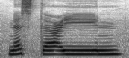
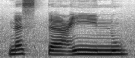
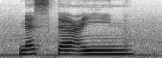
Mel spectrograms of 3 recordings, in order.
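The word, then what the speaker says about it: نستعين: Jadi jangan baca nasta'inu. Kalau kita niatnya raum, berarti bacalah dengan harokat yang lemah. Nasta'in, nasta'in. Kalau raum mesti 2 harokat saja panjangnya. Nasta'in.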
